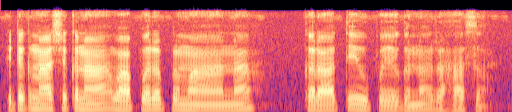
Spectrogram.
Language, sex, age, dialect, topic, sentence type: Marathi, male, 51-55, Northern Konkan, agriculture, statement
